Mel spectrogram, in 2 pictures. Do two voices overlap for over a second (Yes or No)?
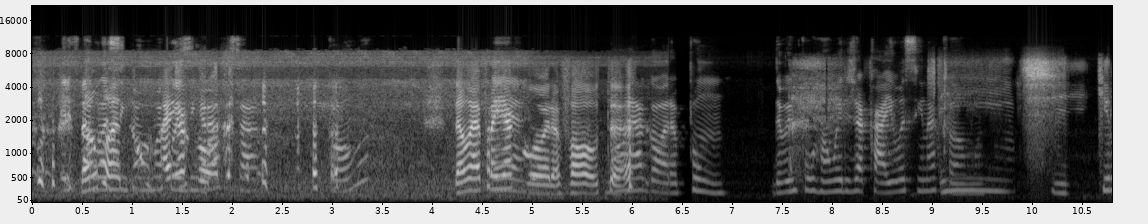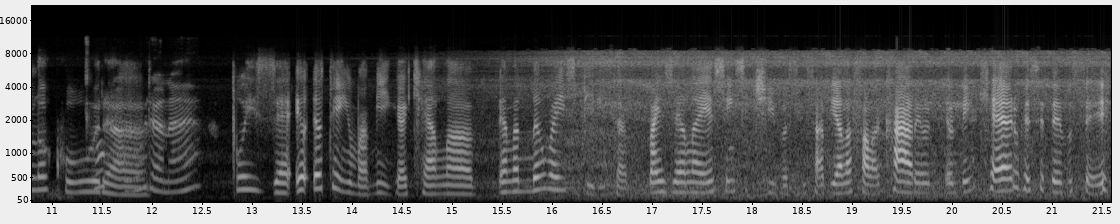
Yes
